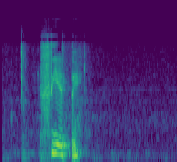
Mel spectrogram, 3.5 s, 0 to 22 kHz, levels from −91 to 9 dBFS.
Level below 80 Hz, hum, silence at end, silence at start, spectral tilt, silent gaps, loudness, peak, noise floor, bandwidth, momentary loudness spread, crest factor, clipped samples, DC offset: -56 dBFS; none; 1.95 s; 0.4 s; -4.5 dB/octave; none; -17 LUFS; -2 dBFS; -63 dBFS; 9.2 kHz; 17 LU; 18 dB; under 0.1%; under 0.1%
